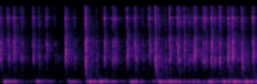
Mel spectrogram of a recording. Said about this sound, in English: Stop typing while you talk.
